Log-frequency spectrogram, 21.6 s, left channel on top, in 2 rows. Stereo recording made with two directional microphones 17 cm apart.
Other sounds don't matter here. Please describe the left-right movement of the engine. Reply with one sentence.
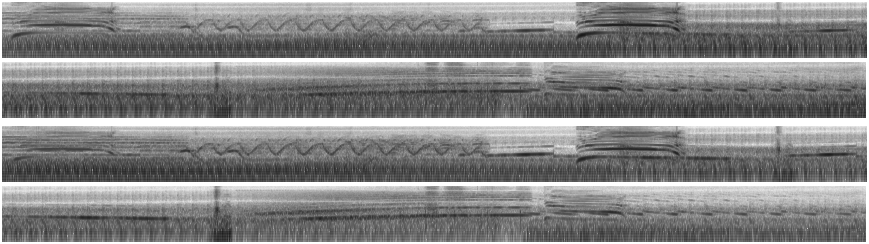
In this clip you hear the engine go from the right side to the left.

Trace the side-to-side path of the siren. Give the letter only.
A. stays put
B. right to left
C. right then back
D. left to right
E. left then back
B.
